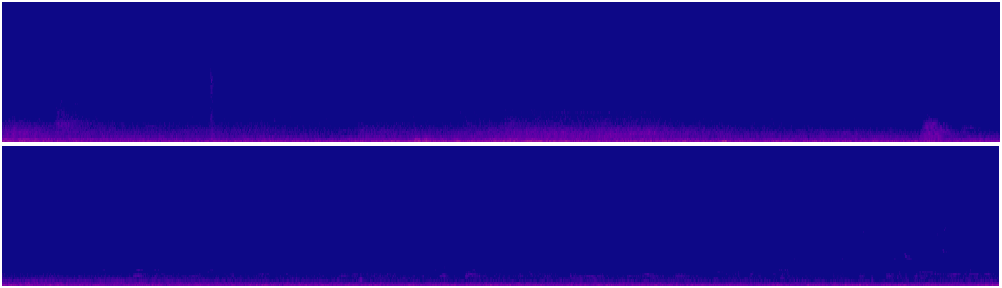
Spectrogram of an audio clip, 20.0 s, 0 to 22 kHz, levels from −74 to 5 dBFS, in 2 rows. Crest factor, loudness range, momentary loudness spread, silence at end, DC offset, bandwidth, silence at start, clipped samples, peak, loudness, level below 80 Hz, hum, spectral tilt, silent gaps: 18 dB; 6 LU; 7 LU; 0 s; under 0.1%; 16 kHz; 0 s; under 0.1%; -36 dBFS; -55 LUFS; -64 dBFS; none; -6 dB/octave; none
